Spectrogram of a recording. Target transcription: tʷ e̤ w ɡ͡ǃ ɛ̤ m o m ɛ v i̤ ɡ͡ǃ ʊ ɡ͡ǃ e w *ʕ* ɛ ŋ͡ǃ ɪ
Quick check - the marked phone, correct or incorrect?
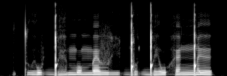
incorrect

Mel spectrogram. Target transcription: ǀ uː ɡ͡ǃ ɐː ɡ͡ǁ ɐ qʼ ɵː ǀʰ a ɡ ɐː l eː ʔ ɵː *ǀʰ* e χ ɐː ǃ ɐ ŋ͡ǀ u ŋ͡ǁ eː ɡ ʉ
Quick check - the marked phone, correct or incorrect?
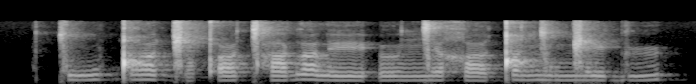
incorrect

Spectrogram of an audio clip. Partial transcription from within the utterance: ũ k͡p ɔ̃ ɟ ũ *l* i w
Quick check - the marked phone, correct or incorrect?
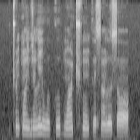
correct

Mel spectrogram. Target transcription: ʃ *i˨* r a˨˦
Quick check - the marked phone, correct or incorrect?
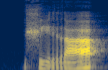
correct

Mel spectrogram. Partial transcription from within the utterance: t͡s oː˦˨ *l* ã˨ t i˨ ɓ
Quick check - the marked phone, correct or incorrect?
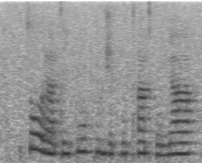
correct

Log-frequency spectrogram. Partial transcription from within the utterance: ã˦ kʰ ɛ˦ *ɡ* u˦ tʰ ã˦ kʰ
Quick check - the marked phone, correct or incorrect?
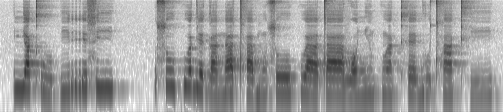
correct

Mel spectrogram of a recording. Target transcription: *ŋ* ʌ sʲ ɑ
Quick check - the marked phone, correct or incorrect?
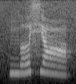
correct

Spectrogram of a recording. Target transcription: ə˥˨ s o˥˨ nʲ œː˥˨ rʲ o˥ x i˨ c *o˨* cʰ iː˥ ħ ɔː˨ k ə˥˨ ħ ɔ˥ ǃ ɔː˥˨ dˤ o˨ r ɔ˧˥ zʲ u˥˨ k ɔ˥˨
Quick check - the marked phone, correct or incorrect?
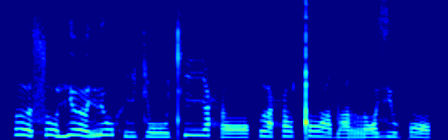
incorrect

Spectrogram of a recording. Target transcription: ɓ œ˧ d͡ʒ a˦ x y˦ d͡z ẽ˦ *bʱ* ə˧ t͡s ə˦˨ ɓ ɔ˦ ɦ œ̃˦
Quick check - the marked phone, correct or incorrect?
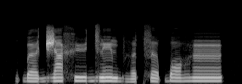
correct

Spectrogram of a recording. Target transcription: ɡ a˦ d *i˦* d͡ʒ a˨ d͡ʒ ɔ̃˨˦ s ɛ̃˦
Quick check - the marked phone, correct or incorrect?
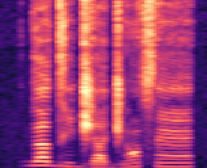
incorrect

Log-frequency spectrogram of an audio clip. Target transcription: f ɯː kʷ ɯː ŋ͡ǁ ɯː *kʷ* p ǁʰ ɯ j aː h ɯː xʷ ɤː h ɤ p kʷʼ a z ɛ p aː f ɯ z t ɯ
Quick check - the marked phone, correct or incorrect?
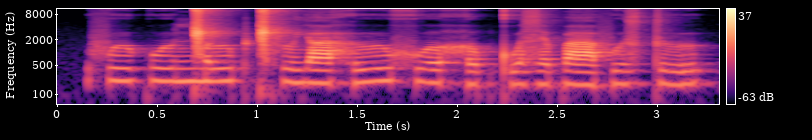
incorrect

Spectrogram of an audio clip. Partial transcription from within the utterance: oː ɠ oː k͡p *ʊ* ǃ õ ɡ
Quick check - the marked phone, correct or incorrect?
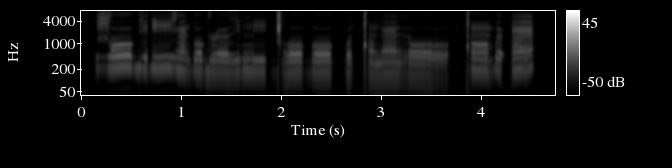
correct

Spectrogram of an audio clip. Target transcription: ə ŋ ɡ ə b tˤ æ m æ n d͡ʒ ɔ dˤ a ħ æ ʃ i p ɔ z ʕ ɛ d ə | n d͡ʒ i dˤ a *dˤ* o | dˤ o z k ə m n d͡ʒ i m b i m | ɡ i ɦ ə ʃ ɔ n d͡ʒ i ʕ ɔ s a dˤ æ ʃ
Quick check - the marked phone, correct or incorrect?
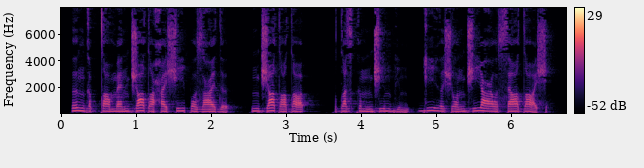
correct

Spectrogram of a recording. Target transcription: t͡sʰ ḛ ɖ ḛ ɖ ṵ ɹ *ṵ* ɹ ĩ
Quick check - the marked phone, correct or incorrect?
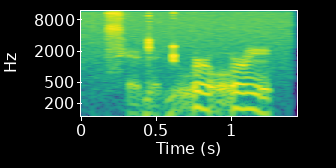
incorrect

